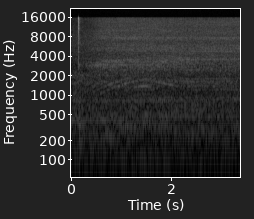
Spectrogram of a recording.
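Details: Glowforge laser cutter with replacement external exhaust fan: low, even airy hum, smooth steady whoosh with no rattle or surging; much quieter than the stock fan, normal operation.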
